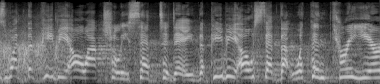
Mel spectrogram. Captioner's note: some Applause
